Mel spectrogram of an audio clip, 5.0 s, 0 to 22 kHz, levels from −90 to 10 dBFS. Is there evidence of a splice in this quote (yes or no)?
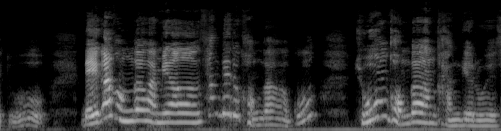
no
